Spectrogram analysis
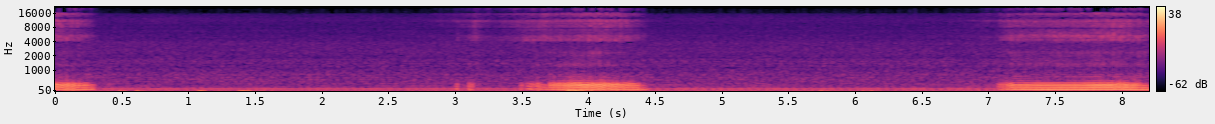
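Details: Slow, gentle rumbling snores, about one every four seconds, from a sleeping dog over a steady background of light rain; relaxing sleep sound recording.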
